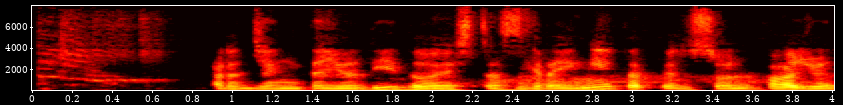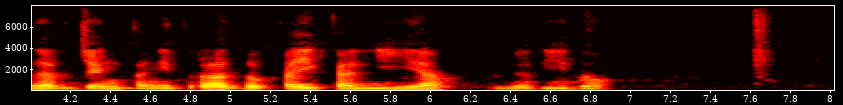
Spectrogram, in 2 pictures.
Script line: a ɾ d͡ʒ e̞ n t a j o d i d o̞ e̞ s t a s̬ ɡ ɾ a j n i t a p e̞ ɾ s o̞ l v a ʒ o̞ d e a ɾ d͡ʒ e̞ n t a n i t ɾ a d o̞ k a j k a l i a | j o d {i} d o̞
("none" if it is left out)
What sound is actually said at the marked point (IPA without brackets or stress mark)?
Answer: i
